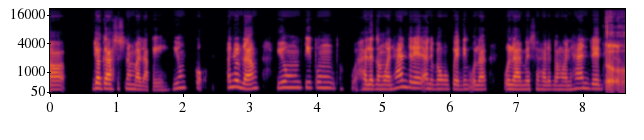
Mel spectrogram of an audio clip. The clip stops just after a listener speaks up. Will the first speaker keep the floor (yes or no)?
yes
